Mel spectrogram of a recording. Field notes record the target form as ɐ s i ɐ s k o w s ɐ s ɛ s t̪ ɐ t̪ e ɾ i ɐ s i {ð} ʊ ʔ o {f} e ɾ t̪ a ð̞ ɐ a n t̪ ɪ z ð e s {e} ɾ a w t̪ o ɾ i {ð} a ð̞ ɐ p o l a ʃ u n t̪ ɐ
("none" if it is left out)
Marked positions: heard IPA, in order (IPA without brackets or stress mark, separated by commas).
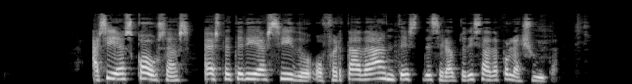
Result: ð, f, e, θ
